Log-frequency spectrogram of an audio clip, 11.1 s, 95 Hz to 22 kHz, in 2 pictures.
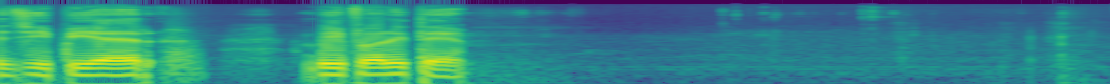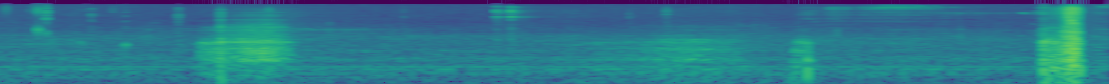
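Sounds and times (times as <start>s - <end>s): person sniffing: 6.6s - 7.1s, 10.8s - 11.0s
soft breath: 6.6s - 7.4s, 8.4s - 10.3s.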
